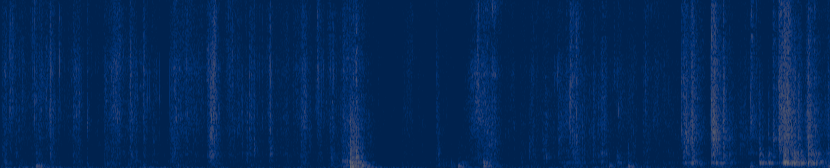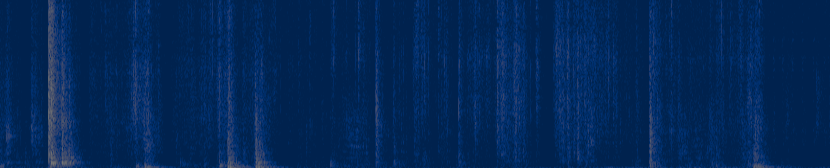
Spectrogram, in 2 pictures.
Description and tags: Room Rummaging
The sound of someone rummaging through an adjacent room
